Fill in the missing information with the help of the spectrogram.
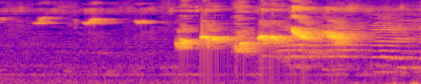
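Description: A common nightingale sings a rich, varied phrase: a few thin high notes, then loud fluty whistles and slurred trills, with a low rumble at the end.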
